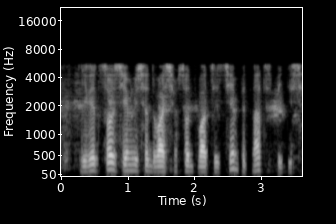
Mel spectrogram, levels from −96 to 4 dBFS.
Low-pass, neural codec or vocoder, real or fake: 5.4 kHz; none; real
